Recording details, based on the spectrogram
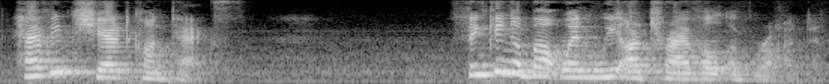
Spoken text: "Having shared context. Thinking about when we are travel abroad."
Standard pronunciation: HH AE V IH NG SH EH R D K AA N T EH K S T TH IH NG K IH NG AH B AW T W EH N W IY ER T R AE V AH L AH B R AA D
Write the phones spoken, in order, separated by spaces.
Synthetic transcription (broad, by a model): HH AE V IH NG SH EH R D K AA N T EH K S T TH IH NG K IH NG AH B AW T W EH N W IY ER T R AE V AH L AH B R AA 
